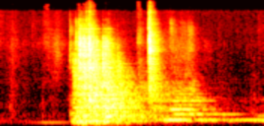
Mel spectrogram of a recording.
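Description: A heavy metal door scrapes and rattles open.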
